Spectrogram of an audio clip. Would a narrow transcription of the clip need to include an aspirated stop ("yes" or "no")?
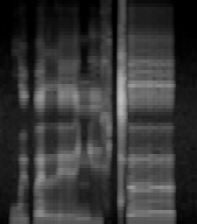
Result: yes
